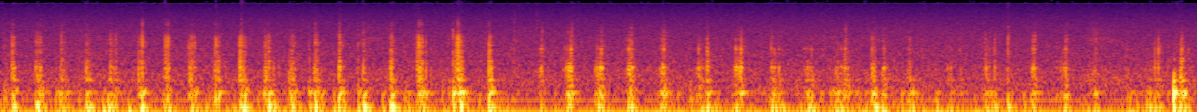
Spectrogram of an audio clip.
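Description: Short natural fingernails scratch a solid, firm, hand-sized white oval Dove soap bar held in both hands over a towel, with removed blue fake nails lying nearby. The clip is a quiet, steady run of brief, dry scratching strokes with a dull, low-heavy tone and almost no ring, ending on one louder stroke near the close.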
